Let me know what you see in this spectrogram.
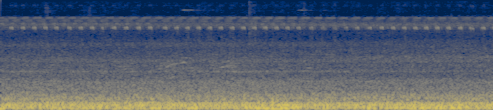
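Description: Steady low rumble of a diesel-hauled passenger train standing at the platform, its engines idling. A faint, fast, high-pitched pulsing runs over it.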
